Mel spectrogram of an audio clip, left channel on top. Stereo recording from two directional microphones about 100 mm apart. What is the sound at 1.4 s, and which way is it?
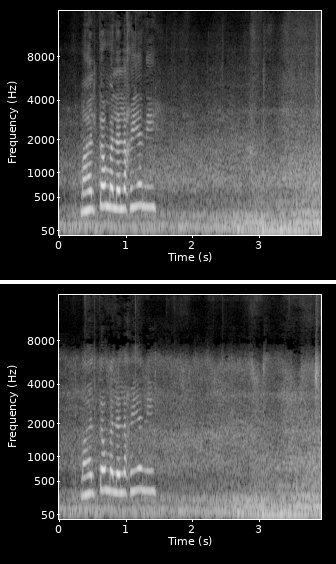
Vehicle, 15° left (ahead or behind).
